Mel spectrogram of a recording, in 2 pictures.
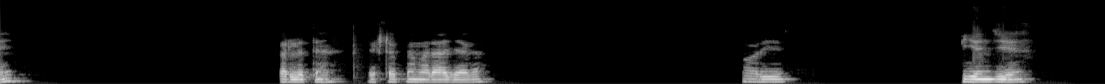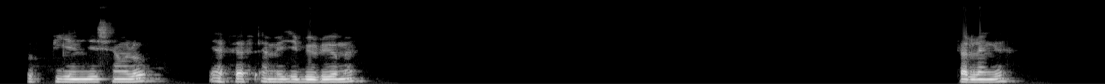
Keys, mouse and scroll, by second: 2.1 click, 2.3 click, 6.1 scroll down 1, 8.8 click, 20.0 click, 20.6 click, 21.8-22.1 scroll down 2.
